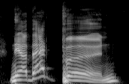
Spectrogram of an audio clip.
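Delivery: ordinary delivery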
